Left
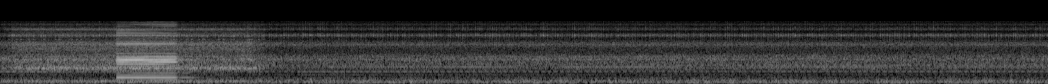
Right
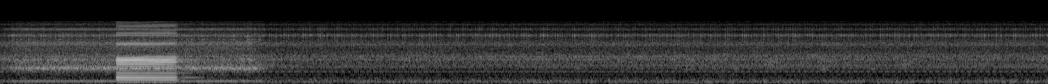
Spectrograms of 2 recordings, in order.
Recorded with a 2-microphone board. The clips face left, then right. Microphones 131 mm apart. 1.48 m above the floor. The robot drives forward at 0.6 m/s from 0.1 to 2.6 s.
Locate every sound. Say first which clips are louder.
1.2 s a buzzer: right 3 dB; 40° right (ahead or behind), 0.5 m; by 1.8 s 25° right (ahead or behind), 0.7 m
